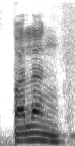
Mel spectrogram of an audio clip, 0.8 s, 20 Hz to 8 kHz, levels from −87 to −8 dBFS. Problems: constant background noise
